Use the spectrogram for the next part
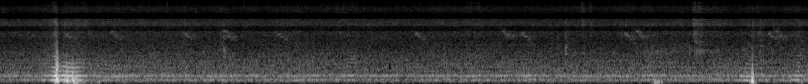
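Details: Honey bee humming: a steady low drone with a deeper tone and a higher overtone held throughout, broken by two sharp knocks near the start and end, with faint high chirps in the background.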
